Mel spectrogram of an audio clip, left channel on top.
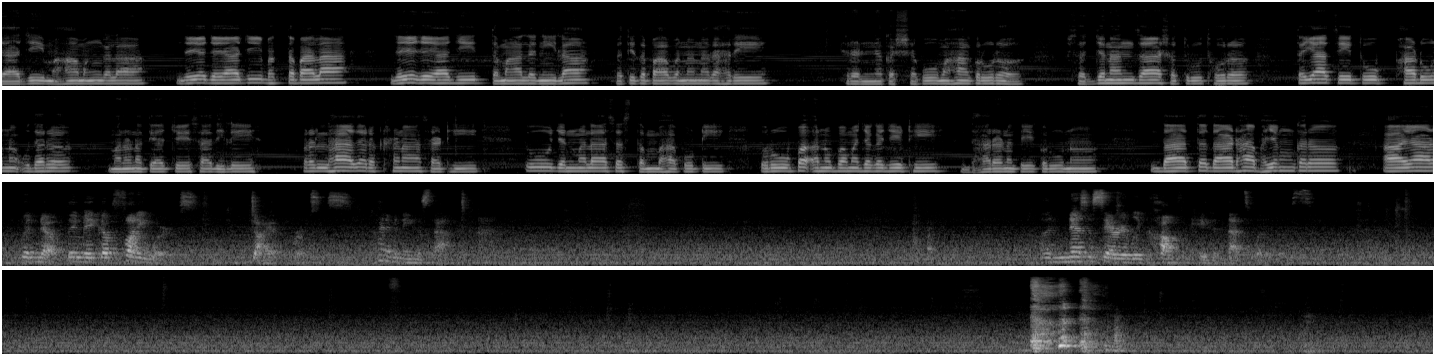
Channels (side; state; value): both; different; correlation 0.00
